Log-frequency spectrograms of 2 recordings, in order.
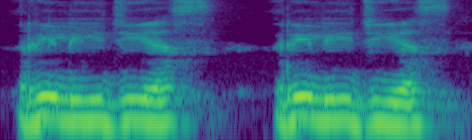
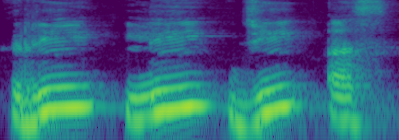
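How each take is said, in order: First: Said in the usual way. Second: Slow, syllable by syllable रिलीजियस; drawn-out model word. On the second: Shown as a demonstration. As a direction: stretch रिलीजियस out for the class. (धीरे धीरे रिलीजियस) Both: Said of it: "तो meaning क्या बनी?".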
